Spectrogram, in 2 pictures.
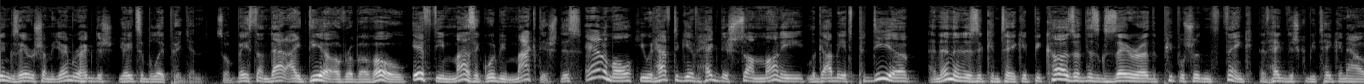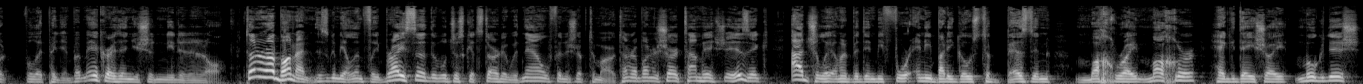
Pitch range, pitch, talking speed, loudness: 125-160 Hz, 140 Hz, 200 wpm, -20 LUFS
